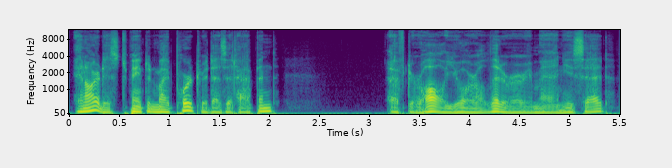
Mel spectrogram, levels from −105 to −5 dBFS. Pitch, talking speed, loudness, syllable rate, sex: 95 Hz, 185 wpm, -21 LUFS, 6.3 syllables/s, male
